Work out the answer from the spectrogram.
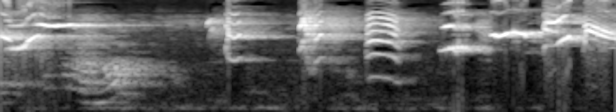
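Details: Oriental magpie-robin singing ngeplong style to call a rival and lure silent birds to sing; a long whistle, then short separated notes with sweeping and stacked tones, about one per half second.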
